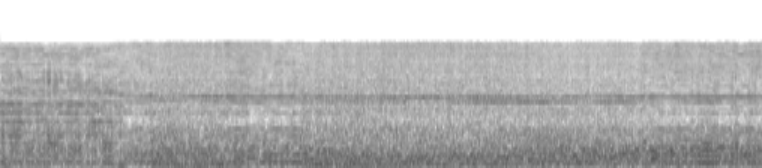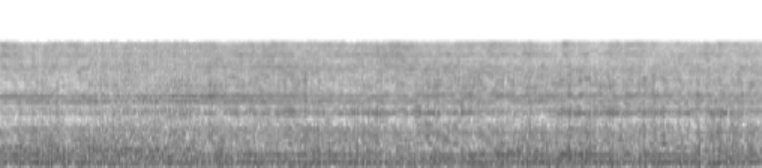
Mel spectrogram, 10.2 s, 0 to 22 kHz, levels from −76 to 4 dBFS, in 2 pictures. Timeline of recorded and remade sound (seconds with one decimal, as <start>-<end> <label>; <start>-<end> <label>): 0.0-1.0 remade; 1.0-1.5 recorded; 1.5-2.0 remade; 2.0-4.3 recorded; 4.3-5.7 remade; 5.7-6.4 recorded; 6.4-10.2 remade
